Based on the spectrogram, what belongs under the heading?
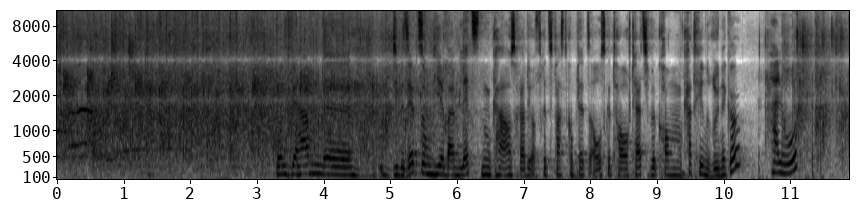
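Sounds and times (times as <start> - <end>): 
faint whistle or cheer: 0.0 - 0.7
audience applause: 0.0 - 6.6, 10.6 - 11.8
speech: 3.3 - 11.6.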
